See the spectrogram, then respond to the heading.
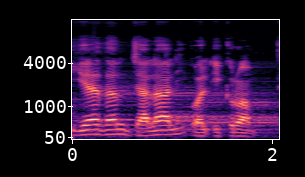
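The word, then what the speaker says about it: يا ذا الجلال والإكرام: বলছি এশার নামাজের পর ছোট্ট একটি দোয়া দোয়াটার উচ্চারণ হলো ইয়াদাল জালালি ইকরাম আবারো বলছি ইয়াদাল জালালি ওয়াল ইকরাম ইসমে আজম মহান আল্লাহর এমন নাম যে নামে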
